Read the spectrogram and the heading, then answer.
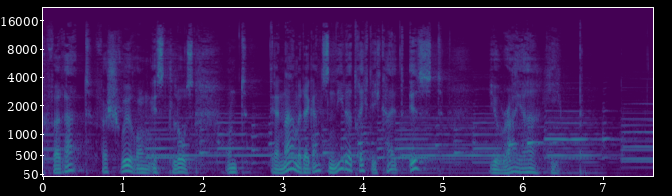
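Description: An actor playing a pompous, indignant, debt-ridden gentleman in a radio play, speaking in a florid, declamatory way. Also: lowish voice, lightly acted. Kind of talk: German radio play acting. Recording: studio radio drama with music.

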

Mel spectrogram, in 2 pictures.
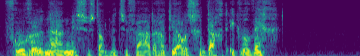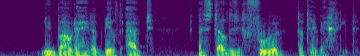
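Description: Low husky guy reading a radio play story, calm and measured. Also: no echo. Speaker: narrator. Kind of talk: scripted literary narration for a radio play.

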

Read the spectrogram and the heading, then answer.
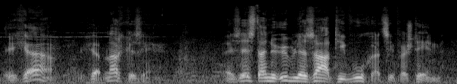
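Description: An actor playing a gruff, blunt violent brawler in his fifties under questioning in a radio drama, plain-spoken and repetitive. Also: mid-range voice, big pitch swings, brisk, a little hiss or hum. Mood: brooding, insistent. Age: 50s. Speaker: suspect being questioned.

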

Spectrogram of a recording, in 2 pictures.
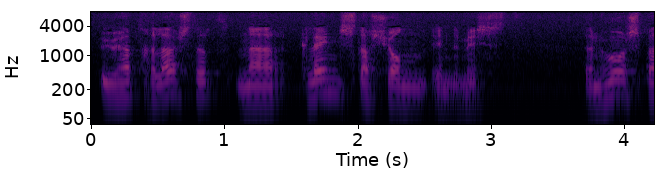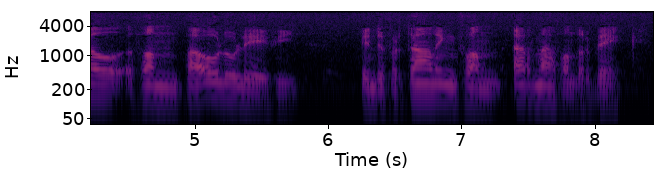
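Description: A husky-voiced man reading a cast list as a formal radio announcer. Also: mid-range voice, lively intonation, a little slow, darkish tone. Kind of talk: scripted credit reading.

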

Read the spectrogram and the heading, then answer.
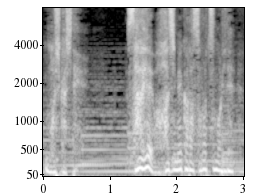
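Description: An actor playing an earnest, curious fox spirit in a radio drama, speaking politely. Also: male voice, mid-range voice, lively intonation, fairly quick, lightly acted. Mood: puzzled, curious. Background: music.

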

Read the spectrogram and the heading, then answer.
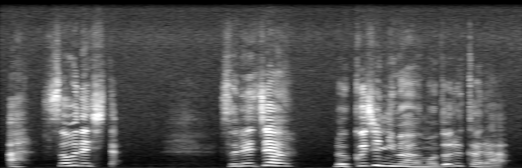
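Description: A woman's voice: high-pitched, lively intonation, moderate pace, a bit bright. A woman playing a cheerful, bubbly young friend in an amateur radio drama.

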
